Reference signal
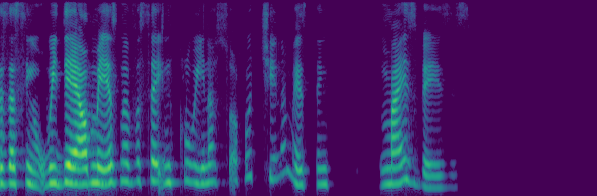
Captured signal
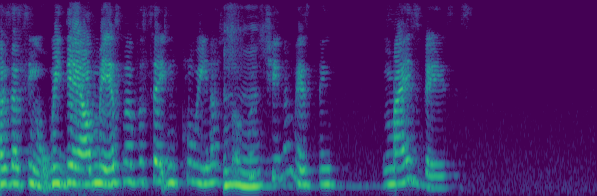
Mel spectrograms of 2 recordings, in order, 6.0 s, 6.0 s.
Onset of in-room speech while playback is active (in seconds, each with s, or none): 2.2 s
